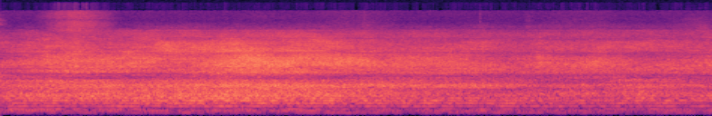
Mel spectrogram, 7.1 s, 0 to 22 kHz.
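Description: Aurigny flight 671 to Guernsey passes at Manchester Airport, a broad propeller-engine roar that swells slightly and then holds steady as it moves by at moderate distance.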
